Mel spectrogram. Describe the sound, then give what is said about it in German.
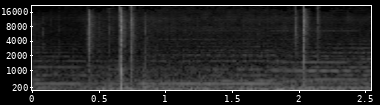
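A crackling campfire: a handful of sharp, irregular pops and snaps, some in quick pairs, over a soft steady background hum, with no one talking. “Oh, und ich stelle das Lagerfeuer noch etwas lauter, damit es schön kuschelig wird.”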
